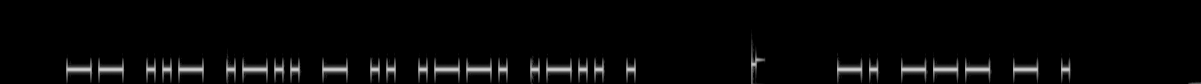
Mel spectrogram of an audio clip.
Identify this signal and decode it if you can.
Morse code, heard as a keyed tone, about 16 wpm, 700 Hz. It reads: MULTIPLE NOTE
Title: Sets of 5 Words - New Word Drill - 15wpm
